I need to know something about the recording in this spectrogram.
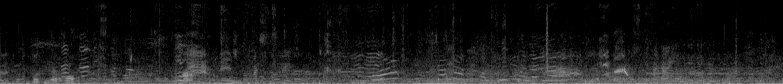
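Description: Boots crunch on packed snow.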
